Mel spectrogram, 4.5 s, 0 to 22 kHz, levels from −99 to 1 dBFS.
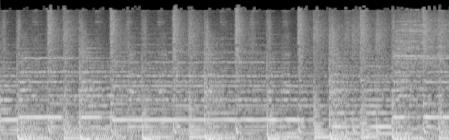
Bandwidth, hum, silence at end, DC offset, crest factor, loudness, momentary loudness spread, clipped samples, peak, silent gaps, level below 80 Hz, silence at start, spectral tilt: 19 kHz; none; 0 s; under 0.1%; 12 dB; -13 LUFS; 2 LU; under 0.1%; 0 dBFS; none; -18 dBFS; 0 s; -4.5 dB/octave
